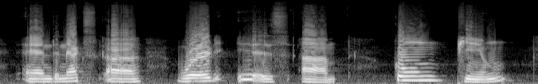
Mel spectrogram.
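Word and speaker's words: 公平: And the next word is gong ping, and so gong is first tone and ping is second tone.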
